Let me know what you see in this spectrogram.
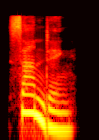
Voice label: DRESS TRAP, minimal pairs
